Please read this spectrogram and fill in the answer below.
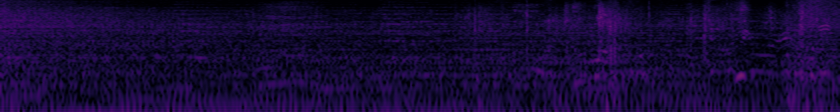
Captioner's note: foreboding music quickens; Tommy gasps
